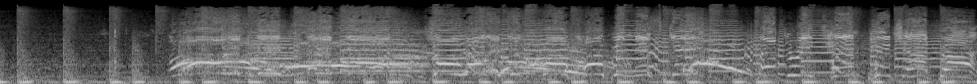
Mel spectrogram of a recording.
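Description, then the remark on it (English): A large stadium crowd roars and cheers, many voices whooping and shouting over a steady rhythmic thump; the noise surges loud after a brief quieter opening and stays dense throughout. “This one trying a little garner, a little respect from the crowd.”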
